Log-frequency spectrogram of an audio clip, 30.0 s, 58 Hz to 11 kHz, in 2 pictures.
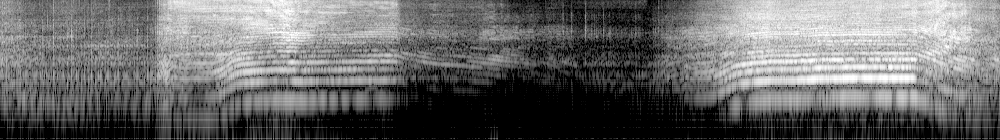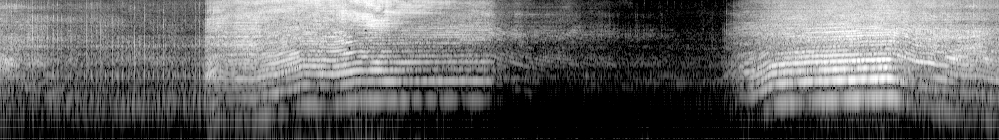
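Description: Zenoah G320 32cc two-stroke engine with a V2 Dominator tuned pipe in a 1/5-scale HPI Baja SS RC buggy, revving up to full throttle four times on high-speed runs: each a steeply rising whine that holds a couple of seconds and then falls away, with low running between. The high-speed needle is tuned slightly lean at this point.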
